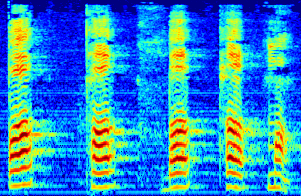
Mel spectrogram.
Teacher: प फ ब फ म दोनों होंठ मिलाकर बोले जा सकते हैं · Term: ओष्ठांग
